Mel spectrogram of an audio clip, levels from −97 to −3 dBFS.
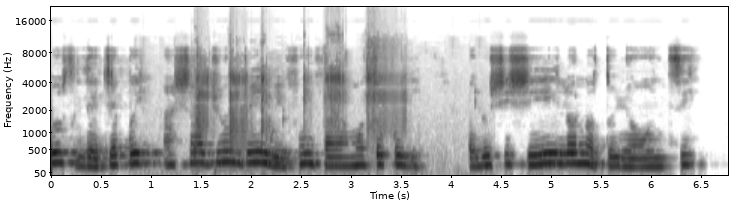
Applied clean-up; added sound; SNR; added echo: none; Fart; 11 dB; none.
